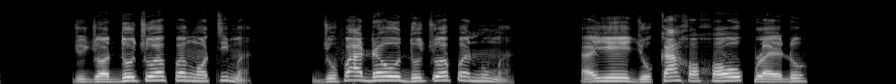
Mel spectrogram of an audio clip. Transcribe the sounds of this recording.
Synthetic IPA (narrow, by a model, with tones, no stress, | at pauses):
d͡ʒu˨d͡ʒɔ˨d̪o˦t͡ʃo˦ɛ˦ɸɛ˦ŋɔ̃˨t̪i˦mɛ̰̃˨ | d͡ʒo˨ɸa˨ɖɛ˦wo˦d̪o˦t͡ʃo˦ɛ˦ɸɛ˦nũ˦mɛ̰̃˨ | e˦jɛ˦d͡ʒo˨ka˦xɔ˦xɔ˦wo˦k͡plɔ˨ɛ˨ɖo˦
